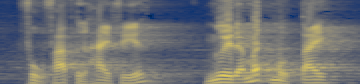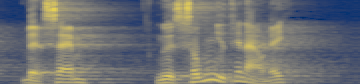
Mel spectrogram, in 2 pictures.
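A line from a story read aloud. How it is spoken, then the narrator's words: Young man shouting. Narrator (Vietnamese): Anh chàng bên kia trông cũng trẻ trung hét lên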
